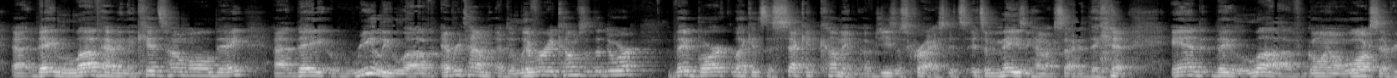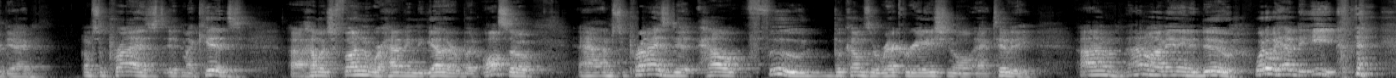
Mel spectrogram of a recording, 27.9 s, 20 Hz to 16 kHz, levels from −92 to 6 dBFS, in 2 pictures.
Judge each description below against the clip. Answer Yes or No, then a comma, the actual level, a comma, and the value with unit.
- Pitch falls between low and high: Yes, medium, 155 Hz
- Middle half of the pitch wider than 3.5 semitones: Yes, average, 4.1 semitones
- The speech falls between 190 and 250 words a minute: No, average, 180 wpm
